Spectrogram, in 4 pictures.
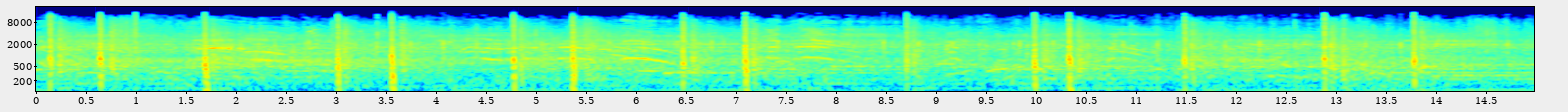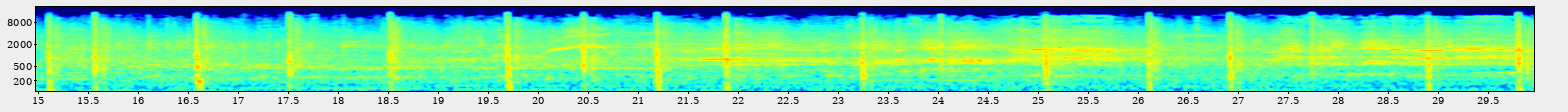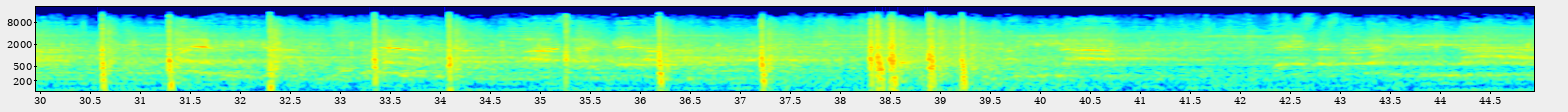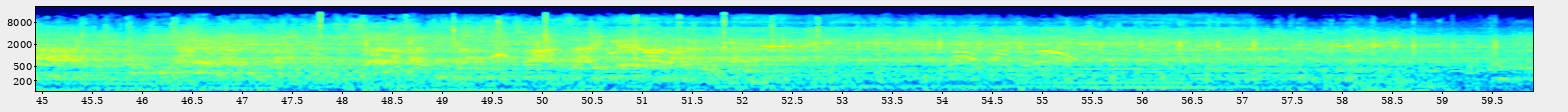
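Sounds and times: firecrackers banging: 0.0s - 42.4s
stadium crowd shouting and cheering: 0.0s - 59.9s.

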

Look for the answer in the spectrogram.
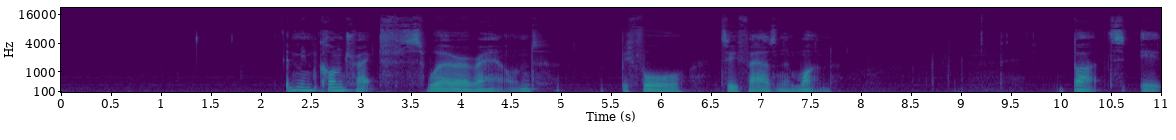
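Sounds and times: small faint clicks: 1.3s - 2.3s, 5.0s - 5.5s, 7.8s - 9.9s.

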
